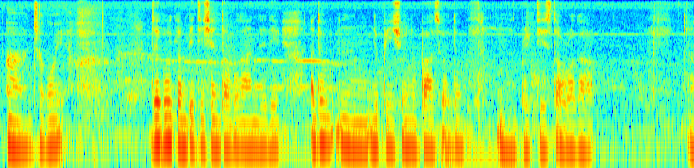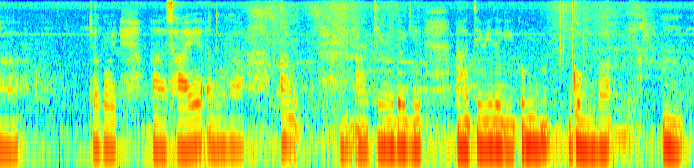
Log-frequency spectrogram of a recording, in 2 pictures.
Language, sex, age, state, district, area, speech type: Manipuri, female, 18-30, Manipur, Chandel, rural, spontaneous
